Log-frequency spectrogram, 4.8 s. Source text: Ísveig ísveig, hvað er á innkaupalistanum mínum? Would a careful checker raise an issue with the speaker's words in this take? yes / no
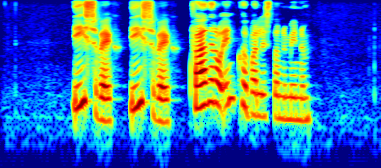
no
